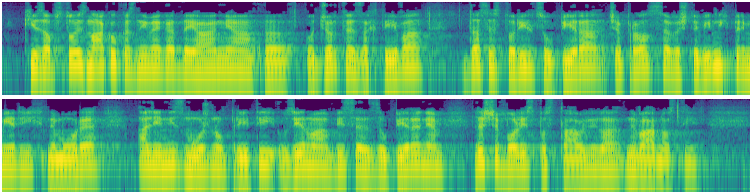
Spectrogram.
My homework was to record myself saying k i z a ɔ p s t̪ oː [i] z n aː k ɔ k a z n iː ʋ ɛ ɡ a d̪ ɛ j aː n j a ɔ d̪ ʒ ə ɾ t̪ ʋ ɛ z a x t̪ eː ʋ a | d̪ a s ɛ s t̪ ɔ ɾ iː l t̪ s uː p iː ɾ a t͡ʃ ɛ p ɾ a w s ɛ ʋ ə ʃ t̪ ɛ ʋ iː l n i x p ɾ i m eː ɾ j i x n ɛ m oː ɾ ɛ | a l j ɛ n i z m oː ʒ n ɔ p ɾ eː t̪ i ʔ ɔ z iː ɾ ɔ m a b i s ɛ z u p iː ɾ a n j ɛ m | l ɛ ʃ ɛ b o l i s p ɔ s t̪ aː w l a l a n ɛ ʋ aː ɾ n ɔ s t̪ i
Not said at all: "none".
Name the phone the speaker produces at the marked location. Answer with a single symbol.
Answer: j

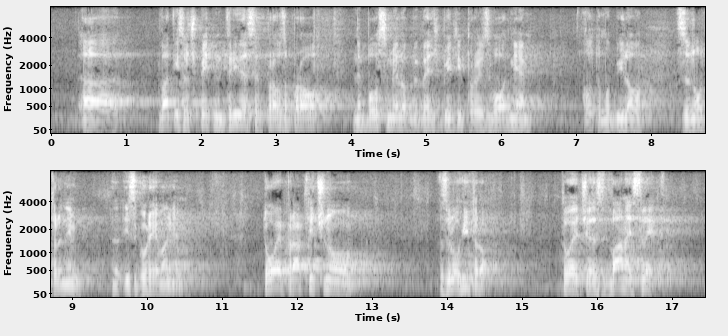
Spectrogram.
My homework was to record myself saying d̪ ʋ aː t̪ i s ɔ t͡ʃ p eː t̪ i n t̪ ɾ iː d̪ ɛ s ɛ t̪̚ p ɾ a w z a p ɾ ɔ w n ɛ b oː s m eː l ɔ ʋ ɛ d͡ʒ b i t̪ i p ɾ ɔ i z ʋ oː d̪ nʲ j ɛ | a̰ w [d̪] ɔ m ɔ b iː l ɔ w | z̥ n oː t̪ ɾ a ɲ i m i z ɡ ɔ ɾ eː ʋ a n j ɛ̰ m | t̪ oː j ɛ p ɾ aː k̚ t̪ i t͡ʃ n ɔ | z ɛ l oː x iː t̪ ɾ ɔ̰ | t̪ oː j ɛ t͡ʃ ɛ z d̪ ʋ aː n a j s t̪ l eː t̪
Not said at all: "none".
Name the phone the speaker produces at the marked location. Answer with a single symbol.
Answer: t̪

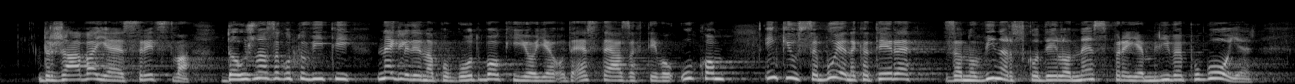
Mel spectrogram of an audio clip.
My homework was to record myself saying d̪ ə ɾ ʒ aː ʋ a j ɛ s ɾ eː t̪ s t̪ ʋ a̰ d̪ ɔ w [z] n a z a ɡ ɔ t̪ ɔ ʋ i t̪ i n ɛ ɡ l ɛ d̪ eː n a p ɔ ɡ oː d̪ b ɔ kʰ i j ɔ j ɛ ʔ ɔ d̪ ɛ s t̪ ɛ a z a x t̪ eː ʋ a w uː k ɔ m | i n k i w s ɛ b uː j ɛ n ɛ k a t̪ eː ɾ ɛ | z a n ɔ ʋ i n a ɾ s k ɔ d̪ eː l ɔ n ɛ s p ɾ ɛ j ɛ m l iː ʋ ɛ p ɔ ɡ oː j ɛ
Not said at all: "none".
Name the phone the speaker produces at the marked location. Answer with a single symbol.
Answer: ʒ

